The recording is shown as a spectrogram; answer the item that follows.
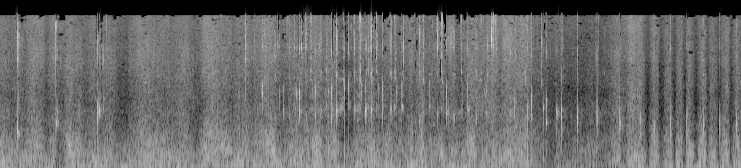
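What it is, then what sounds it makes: Foam microphone windscreen being scratched. Long acrylic nails and fingertips rub and scratch a black foam windscreen over a handheld microphone, close to the capsule. A dense, boomy low rumble of rubbing runs throughout, broken by many short, sharp scratchy clicks that flash up into the bright range. The level stays loud and steady, with only brief dips.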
